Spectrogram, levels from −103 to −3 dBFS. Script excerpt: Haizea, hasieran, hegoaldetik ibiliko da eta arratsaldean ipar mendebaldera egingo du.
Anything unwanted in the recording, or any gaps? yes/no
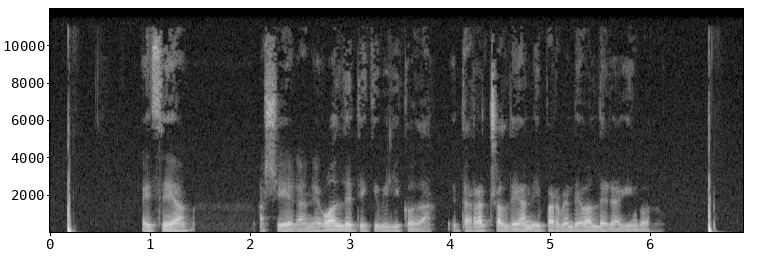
no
